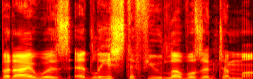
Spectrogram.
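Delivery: ordinary delivery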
